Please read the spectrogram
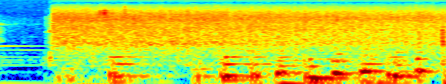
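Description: Steady hiss of rain that comes in suddenly about half a second in, over background music with low bass notes.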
